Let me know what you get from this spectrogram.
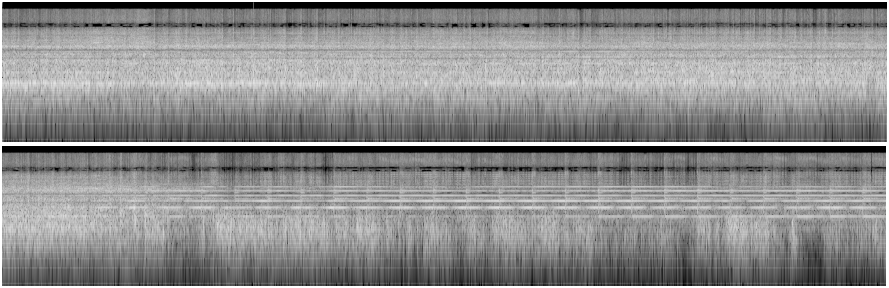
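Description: Container freight train wagons rolling over the level crossing, a steady rush of wheel and rail noise. About ten seconds in the rush eases, and the crossing's Western Cullen Hayes electronic bell comes through as a steady ringing tone.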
